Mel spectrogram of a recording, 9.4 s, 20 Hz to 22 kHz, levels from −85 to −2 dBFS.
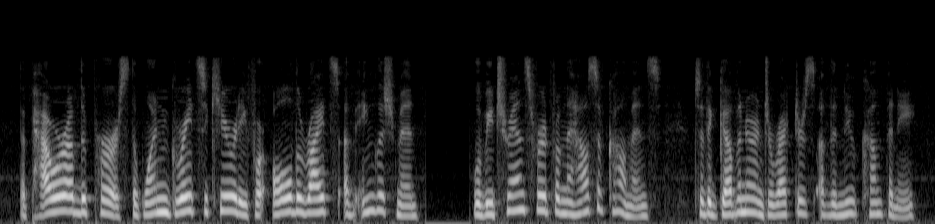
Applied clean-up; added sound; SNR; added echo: none; none; none; none.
